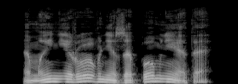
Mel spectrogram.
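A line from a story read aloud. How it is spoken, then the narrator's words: Angry, through gritted teeth. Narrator (Russian): процедил Эрих зло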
